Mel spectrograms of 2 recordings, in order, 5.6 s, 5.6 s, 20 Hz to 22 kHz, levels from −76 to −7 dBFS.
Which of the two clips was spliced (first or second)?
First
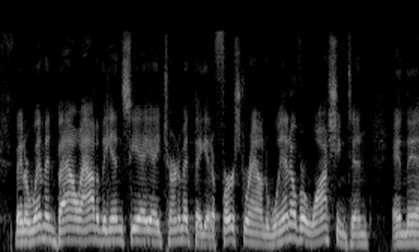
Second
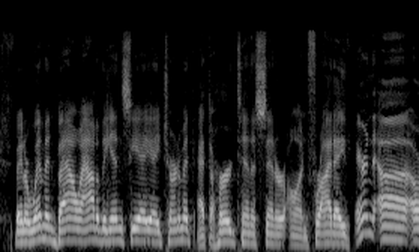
second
